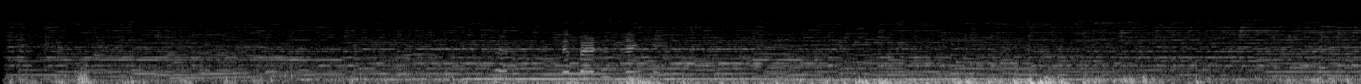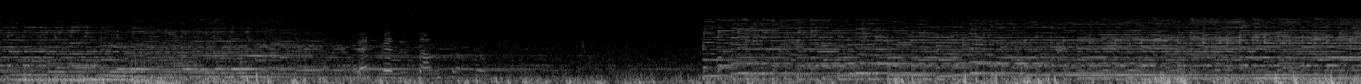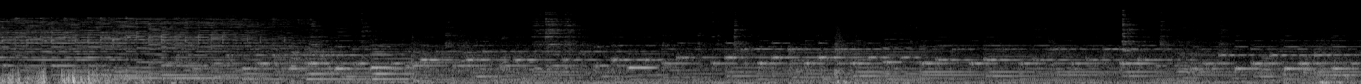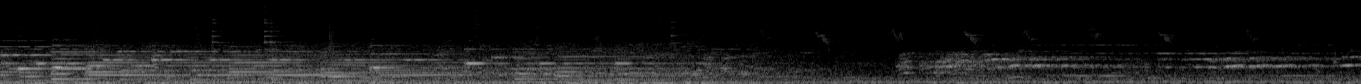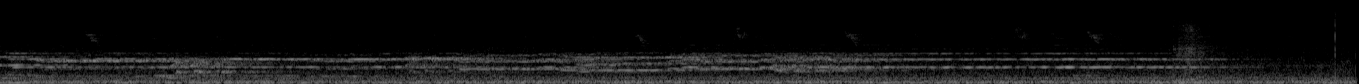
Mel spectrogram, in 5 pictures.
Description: The sights and sound of Isfahan, Iran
